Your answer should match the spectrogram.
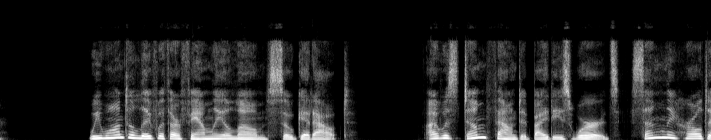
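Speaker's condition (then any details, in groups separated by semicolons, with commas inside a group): No condition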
